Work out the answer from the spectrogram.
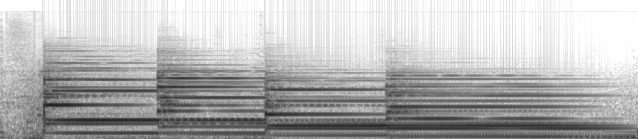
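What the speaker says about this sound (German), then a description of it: "Statt eines einfachen Gongs erklingt zukünftig jede Viertelstunde eine Melodie." Church bells of the Wiesbaden Marktkirche ring a quarter-hour chime melody, four clear ringing strikes at steady intervals, each note lower than the last and sustaining with a long resonant hum.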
